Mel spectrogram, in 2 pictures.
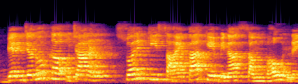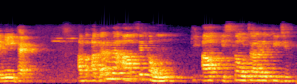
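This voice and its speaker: Bright-voiced male teacher in an echoey room. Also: sits high. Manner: explains step by step, asks the class rhetorical questions. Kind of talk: exam-prep Hindi grammar lecture. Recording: echoey room, dull lo-fi sound.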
